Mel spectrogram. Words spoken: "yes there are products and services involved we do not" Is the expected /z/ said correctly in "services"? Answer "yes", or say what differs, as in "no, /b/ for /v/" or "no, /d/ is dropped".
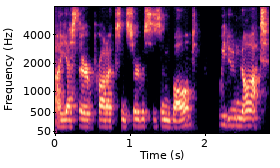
yes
